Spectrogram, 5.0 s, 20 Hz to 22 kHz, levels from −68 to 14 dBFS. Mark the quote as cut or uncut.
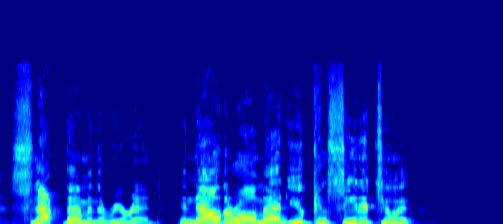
cut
